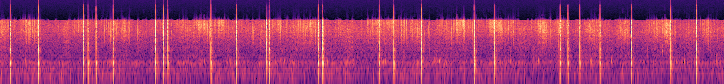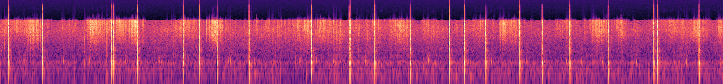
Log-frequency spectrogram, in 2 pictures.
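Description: Aerial fireworks display: an irregular run of sharp bangs from shells launching and bursting, about two a second, over a steady noisy background between the bangs.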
